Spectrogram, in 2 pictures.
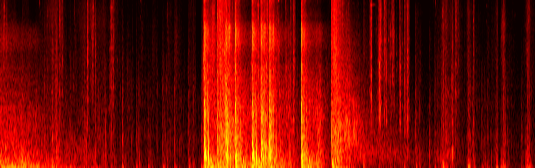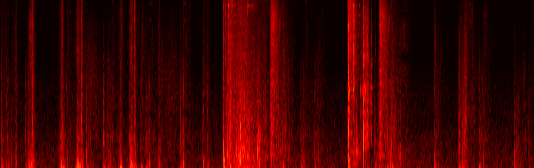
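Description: Footsteps crunch quickly over ground.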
